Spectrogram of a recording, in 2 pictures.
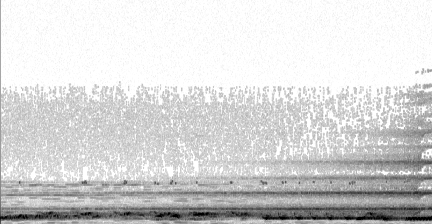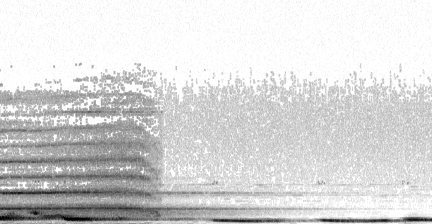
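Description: Electronically manipulated scream in a contemporary chamber opera, quivering and warbling in pitch over steady high held tones. It fades out about twelve seconds in and gives way to lower, sliding whale-like tones.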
